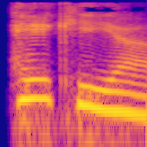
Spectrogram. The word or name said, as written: hakea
